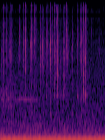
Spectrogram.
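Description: Computer keyboard typing: a quick run of faint key clicks that stops just before the end, over a low steady hum.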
